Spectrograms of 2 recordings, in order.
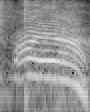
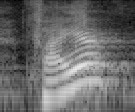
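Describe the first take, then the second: First: High, loud acted shout of fire; screamed alarm. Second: Higher, rising query on "Fire?"; questioning, unalarmed. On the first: Somebody runs into the temple room, screaming alarm. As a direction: cry out to warn a whole room. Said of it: "runs in the door and screams". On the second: Acted. Merchant type hearing of a fire, questioning. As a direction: ask it, don't shout it. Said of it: "few who will think".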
